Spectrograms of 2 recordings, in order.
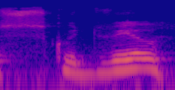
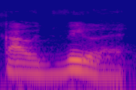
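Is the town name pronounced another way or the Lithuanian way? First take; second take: another way; Lithuanian. First: The name is said in its non-Lithuanian form. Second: The name is said in its Lithuanian form.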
